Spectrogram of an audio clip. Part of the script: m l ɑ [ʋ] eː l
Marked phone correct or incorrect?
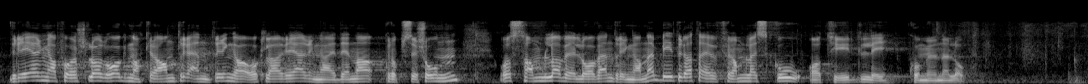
correct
